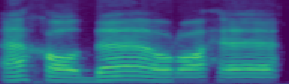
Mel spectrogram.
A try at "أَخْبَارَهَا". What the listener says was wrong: Okay, you're also bouncing the kha. You're saying akha ba. No, akhba. There is no qalqala on kha.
